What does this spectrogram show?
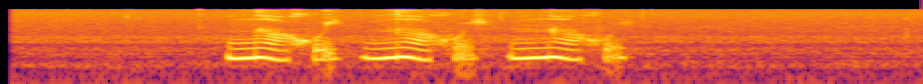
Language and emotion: Russian, angry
